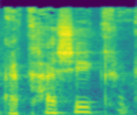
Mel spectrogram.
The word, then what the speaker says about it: Akashic: And some of his stuff that he went through that I have not mentioned is the Akashic Records. Am I saying that right? Akashic Records, yeah.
